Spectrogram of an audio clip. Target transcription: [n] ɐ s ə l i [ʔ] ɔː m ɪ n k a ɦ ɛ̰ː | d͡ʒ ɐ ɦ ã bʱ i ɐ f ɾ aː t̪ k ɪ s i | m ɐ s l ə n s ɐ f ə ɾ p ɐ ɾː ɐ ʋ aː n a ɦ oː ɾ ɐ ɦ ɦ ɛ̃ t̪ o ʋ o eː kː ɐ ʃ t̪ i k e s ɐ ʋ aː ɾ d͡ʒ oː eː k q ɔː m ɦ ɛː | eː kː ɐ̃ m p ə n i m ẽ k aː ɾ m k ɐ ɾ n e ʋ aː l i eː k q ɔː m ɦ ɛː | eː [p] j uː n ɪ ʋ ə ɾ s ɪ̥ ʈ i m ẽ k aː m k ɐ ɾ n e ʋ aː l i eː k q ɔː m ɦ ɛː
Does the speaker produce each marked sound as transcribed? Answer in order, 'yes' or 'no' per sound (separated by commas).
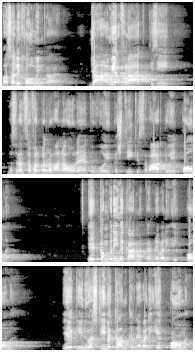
no, no, no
